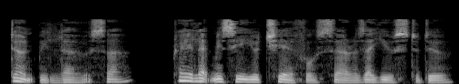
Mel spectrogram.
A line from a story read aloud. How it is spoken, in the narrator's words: Sparsit murmured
